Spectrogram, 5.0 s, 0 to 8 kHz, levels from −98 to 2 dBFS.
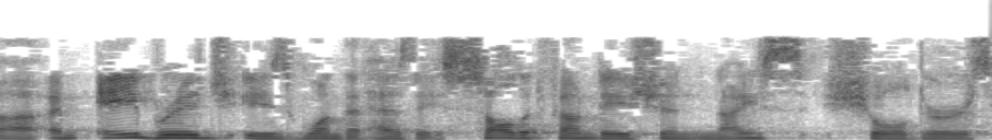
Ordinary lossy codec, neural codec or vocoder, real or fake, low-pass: MP3, 24 kbps; vocoder, 22.05 kHz, 80 mel bands, Vocos; fake; 7.2 kHz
